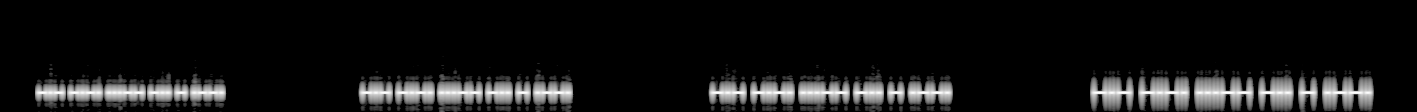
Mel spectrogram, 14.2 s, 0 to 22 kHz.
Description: Morse code, heard as a keyed tone, about 36 wpm, 700 Hz. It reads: KC3DTP KC3DTP KC3DTP KC3DTP
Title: Speed Racing - USA Call Signs 30wpm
